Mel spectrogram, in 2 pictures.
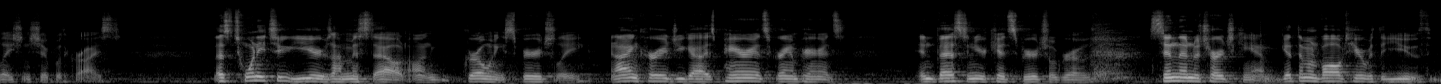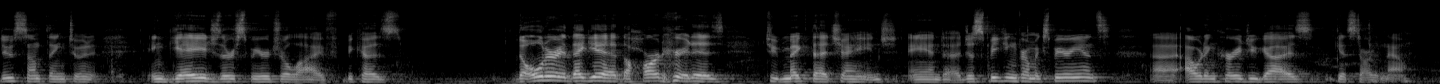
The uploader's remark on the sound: LIVE Services at Sunshine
